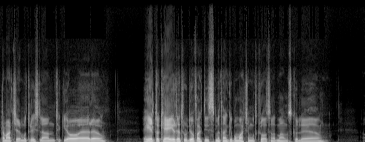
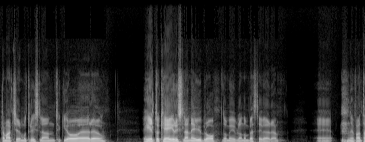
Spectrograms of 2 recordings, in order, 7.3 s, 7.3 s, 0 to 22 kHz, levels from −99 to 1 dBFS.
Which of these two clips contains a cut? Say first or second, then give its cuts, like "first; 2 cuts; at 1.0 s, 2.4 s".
first; 1 cut; at 3.5 s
